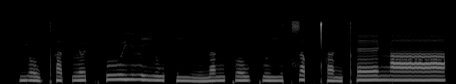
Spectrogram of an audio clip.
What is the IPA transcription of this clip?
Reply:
jo˨˩wpʰɐ˨t̚lɵ˨t̚huː˧j liː˨whiː˨˩ŋn̪ɐ˧ŋ ko˧wkʷiː˨t͡sɐ˥p̚t̪ʰɐ˨ŋ pʰɛː˥ŋaː˥

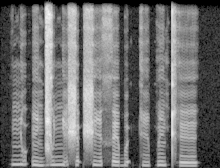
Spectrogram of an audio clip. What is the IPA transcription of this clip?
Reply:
ɲṵ˦˨ʔĩ˨ d͡ʑu˦ɲḛ˦˨ ʃɛ˦ʔʃi˦ θe˦bɛ˦ʔ ki˨pĩ˦ kʰe˨ɪ̯

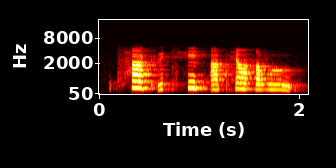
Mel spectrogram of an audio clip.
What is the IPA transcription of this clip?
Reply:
t͡sʰãkʼɨ t͡sʰẽtʼã pʰɛ̃sˤɨ vu

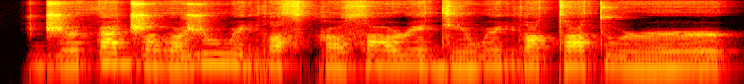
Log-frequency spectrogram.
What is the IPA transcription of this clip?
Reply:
d͡ʒə˞θad͡ʒʏ ðˤʏʒuwʏrʲasˤ kʏsˤə˞ɹe dʲewʏrʲɒ tˤʏtu ɹə˞

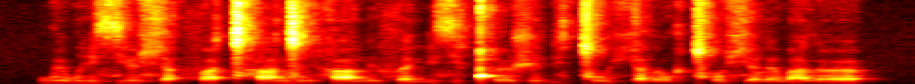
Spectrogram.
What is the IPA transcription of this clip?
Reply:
wywi zʲø ɕaɡfaǀʰa ŋ͡ǀiha nifɛnʲu zʲɛǃʰøʃi bʲaǀuça loɡǀʰoɕɛ lɛwa lœ

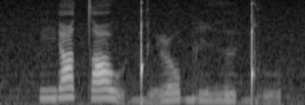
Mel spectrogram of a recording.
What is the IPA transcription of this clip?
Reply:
ŋe tˤɐwṵ ɡ͡ǃḭɭobi ɦɨɡ͡ǃṵ

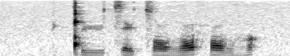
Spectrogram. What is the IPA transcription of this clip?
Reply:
ǃyːt͡sɛy̯t͡sɔu̯ ðˤøhɔu̯ðˤa̤

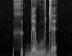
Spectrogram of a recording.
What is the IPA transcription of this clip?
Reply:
xøɡ͡bɛwudɛ

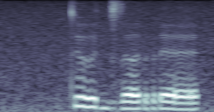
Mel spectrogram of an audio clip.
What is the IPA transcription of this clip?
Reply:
tød͡zɜrɛ

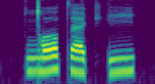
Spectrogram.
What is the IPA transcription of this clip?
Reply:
ŋ͡ǀɔt̪æ t͡ʃʼi

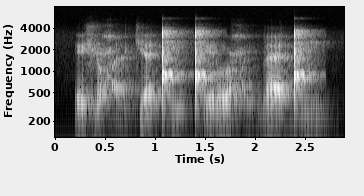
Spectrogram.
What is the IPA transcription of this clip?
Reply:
exʲuħæ̰ kʲæǃʼi ǃʼeɾo ħḛbæ ɡ͡ǃi

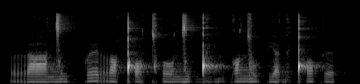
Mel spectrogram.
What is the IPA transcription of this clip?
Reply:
raŋ͡ǀi pːɘrɒ ǃʼɔǀʰoŋ͡ǀi ɡ͡ǃibiɡɒŋ͡ǀu pʲaɡɘ ǃʰɔkɘ

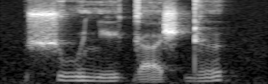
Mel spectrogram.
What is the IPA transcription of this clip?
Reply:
ʃulʲe ɡa̰ʃɖə

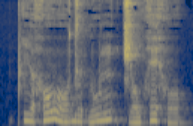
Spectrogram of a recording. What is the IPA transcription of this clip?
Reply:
pʰi˧˩ə̯ ho˧˥ʋoː˩˧ dɯː˧˩t̚lu˧˥n | t͡ɕɤː˩whe˥˨ho˩

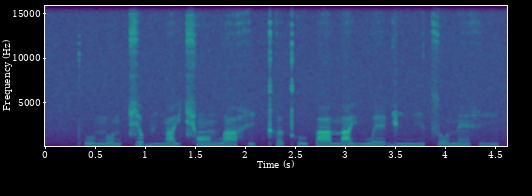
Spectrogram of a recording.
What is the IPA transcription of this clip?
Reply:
pʰu˧n̪o˧nt͡ɕə˥˧bi˨˩ŋ a˥˧jt͡ɕʰɔ̃˦n̪wa˨˩hi˦ʔ kʰə˧kʰu˧pa˧ n̪a˥˧jn̪we˧ ɡi˥˧ŋi˦t͡so˧n ẽ˥˧hi˨˦

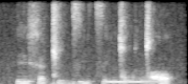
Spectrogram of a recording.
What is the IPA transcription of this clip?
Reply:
exæɡ͡ǁe d͡zit͡se ŋ͡ǀo ŋ͡ǀɒ

